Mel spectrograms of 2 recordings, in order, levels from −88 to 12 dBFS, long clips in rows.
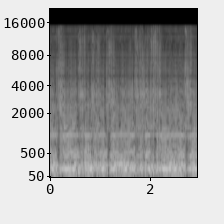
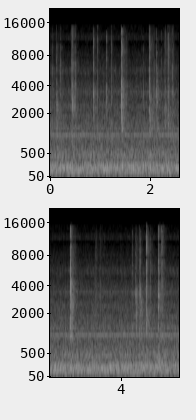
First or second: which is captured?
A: second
